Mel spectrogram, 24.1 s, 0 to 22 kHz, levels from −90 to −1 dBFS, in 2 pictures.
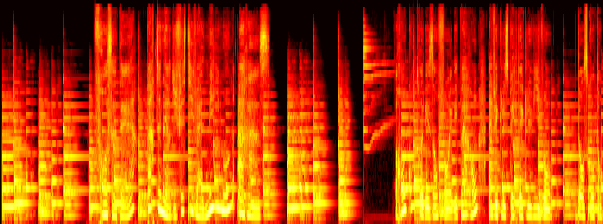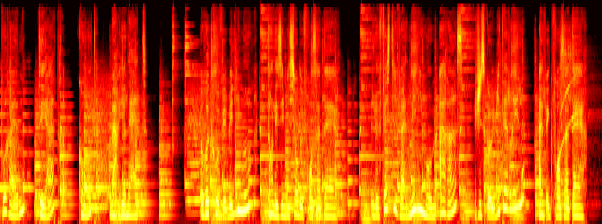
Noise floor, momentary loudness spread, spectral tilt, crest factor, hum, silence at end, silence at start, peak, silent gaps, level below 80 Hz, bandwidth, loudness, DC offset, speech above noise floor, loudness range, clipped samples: -37 dBFS; 10 LU; -4.5 dB/octave; 16 dB; none; 0.3 s; 0.05 s; 0 dBFS; none; -48 dBFS; 20 kHz; -17 LUFS; under 0.1%; 21 dB; 3 LU; under 0.1%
